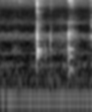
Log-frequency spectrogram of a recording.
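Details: Two short, abrupt hiccups about half a second apart over a steady low room hum; hiccups.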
